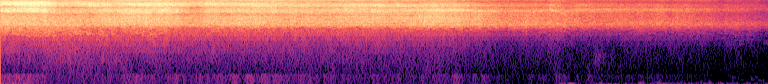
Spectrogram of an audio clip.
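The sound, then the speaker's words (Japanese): A forceful hissing exhale during abdominal breathing practice, a sustained breathy hiss that holds steady and then gradually fades away. “腹式呼吸でね、こう強く吐く練習をしますね。スッスッスーで吐き切る。”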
